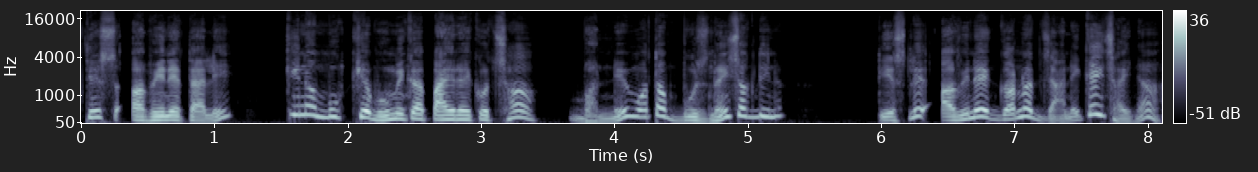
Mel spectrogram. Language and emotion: Nepali, disgusted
